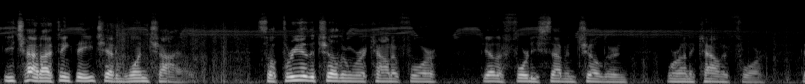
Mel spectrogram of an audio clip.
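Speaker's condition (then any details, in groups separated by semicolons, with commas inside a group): No condition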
